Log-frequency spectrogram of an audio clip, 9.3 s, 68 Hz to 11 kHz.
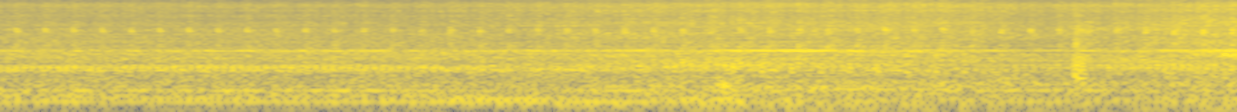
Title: Engine knock #3 05 GMC Sierra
